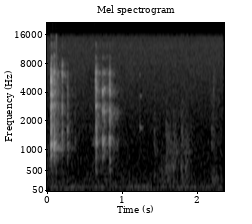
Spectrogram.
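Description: Two quick clusters of light, sharp clicks, one right at the start and one just before the middle, with a fainter click near the end.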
